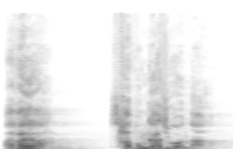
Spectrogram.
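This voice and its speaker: A man voicing a bossy older mother-in-law with a Gyeongsang accent, calling out orders loudly. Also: very high-pitched, animated, a little slow, creaky, slightly rough, voice pushed up, exaggerated voice. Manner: loud, commanding calls. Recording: echoey church hall.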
